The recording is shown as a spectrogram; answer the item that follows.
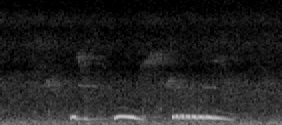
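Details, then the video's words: Spotted dove (tekukur) calling its companion: a short note, then a longer coo, then a long drawn-out falling coo, low and soft against a quiet background. "suara burung tekukur memanggil temannya"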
